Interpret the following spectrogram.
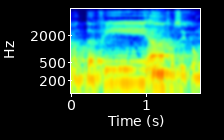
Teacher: انفسکم میں نون ساکن کے بعد فا آنے کی وجہ سے اخفا ہے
